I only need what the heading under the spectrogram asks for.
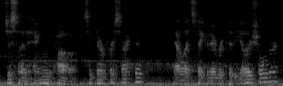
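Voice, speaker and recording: Low-voiced man guiding stretches, echoey room. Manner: calm, gentle, unhurried coaching. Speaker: stretching instructor. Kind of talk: guided stretching instruction. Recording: echoey room, distant mic, noisy background.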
